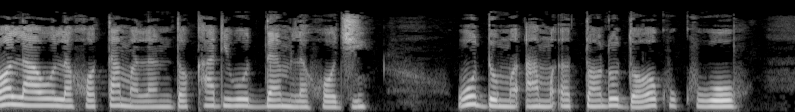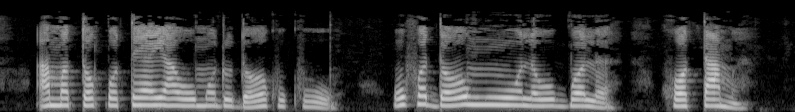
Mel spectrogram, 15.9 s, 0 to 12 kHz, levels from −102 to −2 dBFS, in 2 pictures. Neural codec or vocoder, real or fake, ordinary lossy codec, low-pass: none; real; MP3, 32 kbps; 10.8 kHz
